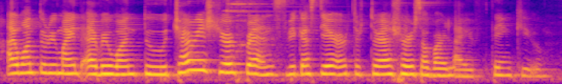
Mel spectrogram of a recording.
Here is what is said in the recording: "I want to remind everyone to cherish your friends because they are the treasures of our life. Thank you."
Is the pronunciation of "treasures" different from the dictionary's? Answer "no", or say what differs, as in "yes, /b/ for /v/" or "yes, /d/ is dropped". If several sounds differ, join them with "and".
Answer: yes, /s/ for /z/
